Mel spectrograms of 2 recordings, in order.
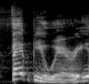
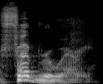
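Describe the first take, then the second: First: The first R is dropped. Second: The first R is clearly pronounced. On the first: The speaker calls it wrong. "It's the correct pronunciation, not February" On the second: The speaker calls it right. "There's an R there"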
